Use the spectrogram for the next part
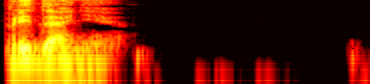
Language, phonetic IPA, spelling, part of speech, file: Russian, [prʲɪˈdanʲɪje], предание, noun, Ru-предание.ogg
- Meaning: 1. handing over, committing 2. legend; tradition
